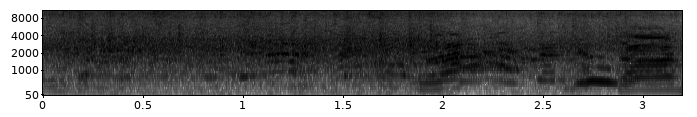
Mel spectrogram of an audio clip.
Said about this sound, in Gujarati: વરસાદ આવ્યો ને ભાગ્યા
